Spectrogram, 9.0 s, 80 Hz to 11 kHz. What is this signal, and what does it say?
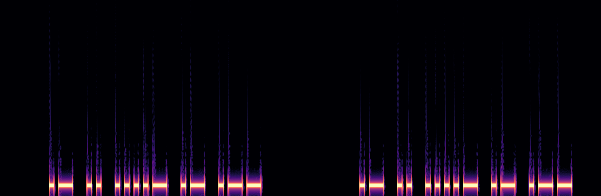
Morse code, heard as a keyed tone, about 17 wpm, 700 Hz. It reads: AI4AW AI4AW
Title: USA Call Signs - 5 Characters - Repeated 3x - 17wpm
